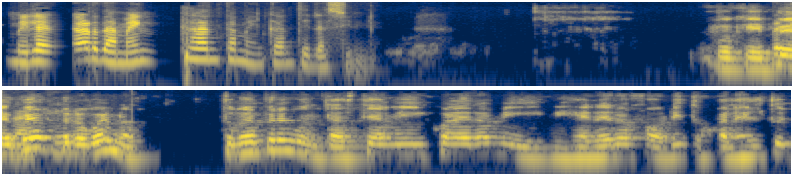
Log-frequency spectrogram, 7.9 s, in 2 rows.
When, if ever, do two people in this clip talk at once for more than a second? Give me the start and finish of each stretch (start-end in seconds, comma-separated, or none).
none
